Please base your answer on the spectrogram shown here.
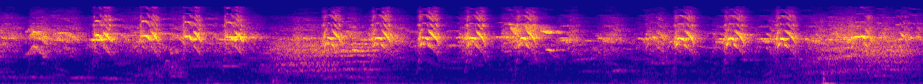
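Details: A tame pet common myna gives a quick run of harsh, grating squawks and chattering notes, about three per second, with no other sounds.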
